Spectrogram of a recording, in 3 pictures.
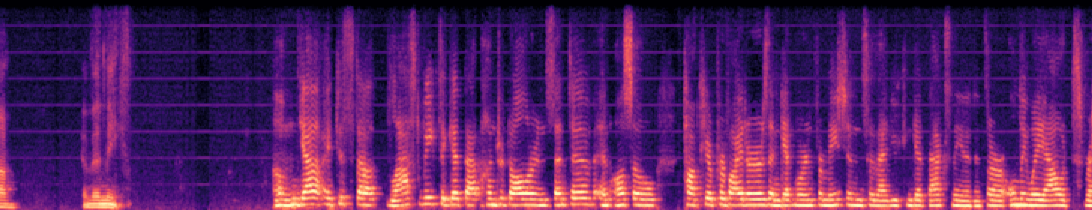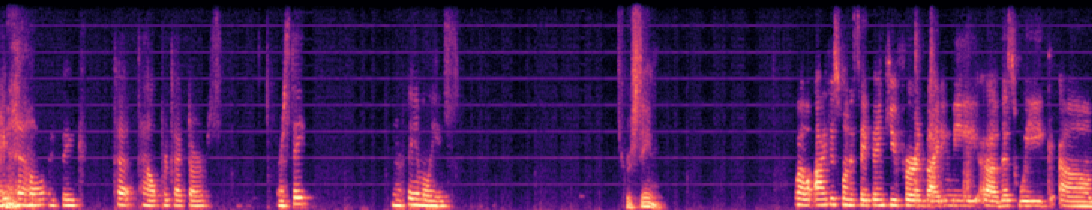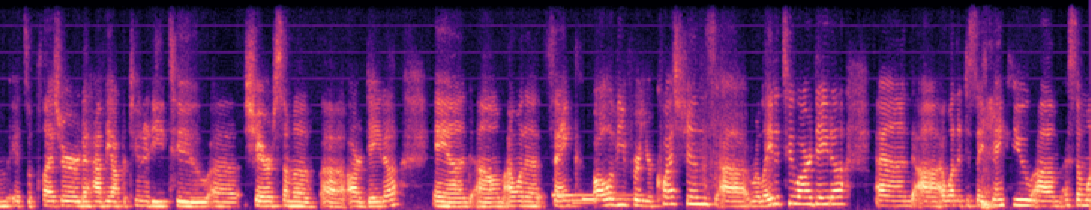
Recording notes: The New Mexico Department of Health provides a COVID-19 webinar update, and takes questions from the media. Via ZOOM.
